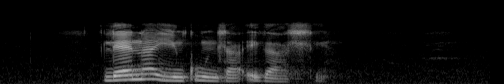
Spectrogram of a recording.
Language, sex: Zulu, male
